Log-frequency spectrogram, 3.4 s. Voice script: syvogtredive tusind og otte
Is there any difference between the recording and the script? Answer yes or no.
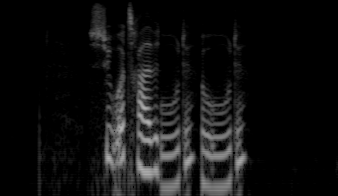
yes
